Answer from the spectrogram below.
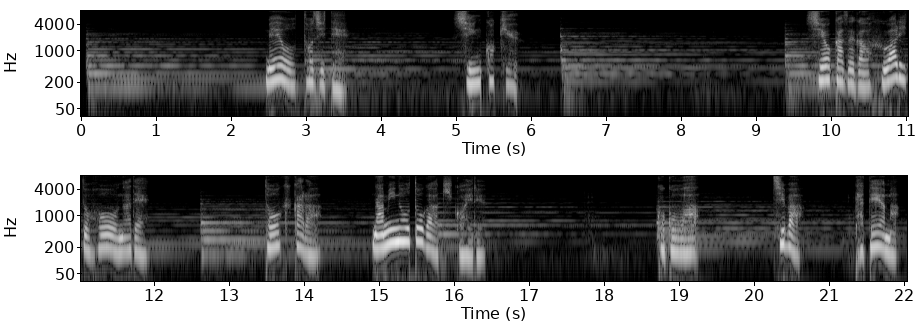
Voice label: voice tourism guide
